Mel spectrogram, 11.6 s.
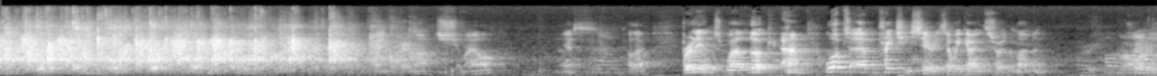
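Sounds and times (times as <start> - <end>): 
audience clapping to welcome a preacher: 0.0 - 4.5
speech: 7.2 - 10.6.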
